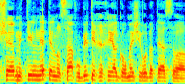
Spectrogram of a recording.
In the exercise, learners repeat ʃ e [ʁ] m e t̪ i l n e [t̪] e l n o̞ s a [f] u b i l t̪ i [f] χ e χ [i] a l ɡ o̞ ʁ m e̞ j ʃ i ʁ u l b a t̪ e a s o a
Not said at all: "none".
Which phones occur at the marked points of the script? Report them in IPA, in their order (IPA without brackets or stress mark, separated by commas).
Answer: ʁ, t̪, f, none, i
